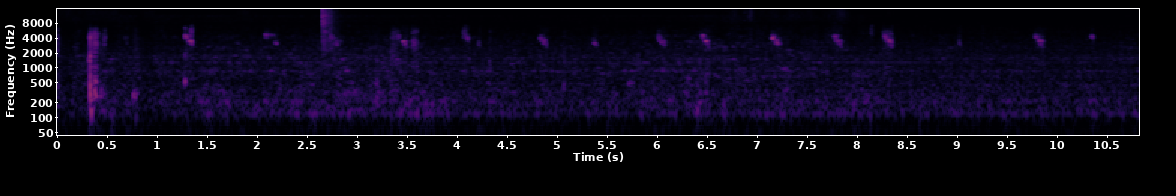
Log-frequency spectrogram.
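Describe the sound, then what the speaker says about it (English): Birds fighting in a tree outside a building, heard as scattered sharp chirps and squeaks over a faint rumbling background, with one louder snap early on, fairly distant and quiet. "these birds fighting"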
